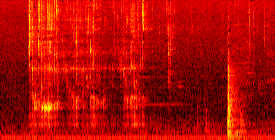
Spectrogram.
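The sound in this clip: Wine is poured into a glass in a few soft gurgling, splashing bursts. A single sharp knock follows after a short pause, and no voices are heard.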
